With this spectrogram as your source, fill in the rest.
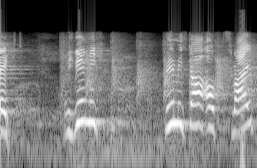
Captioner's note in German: Beifall bei der FDP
